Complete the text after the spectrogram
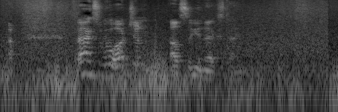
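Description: A middle-aged man speaks cheerfully and close by.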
